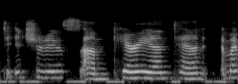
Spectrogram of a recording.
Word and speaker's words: KariAnn Tan: And now I'd like to introduce Carrie Ann Tan. Am I pronouncing your name right?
